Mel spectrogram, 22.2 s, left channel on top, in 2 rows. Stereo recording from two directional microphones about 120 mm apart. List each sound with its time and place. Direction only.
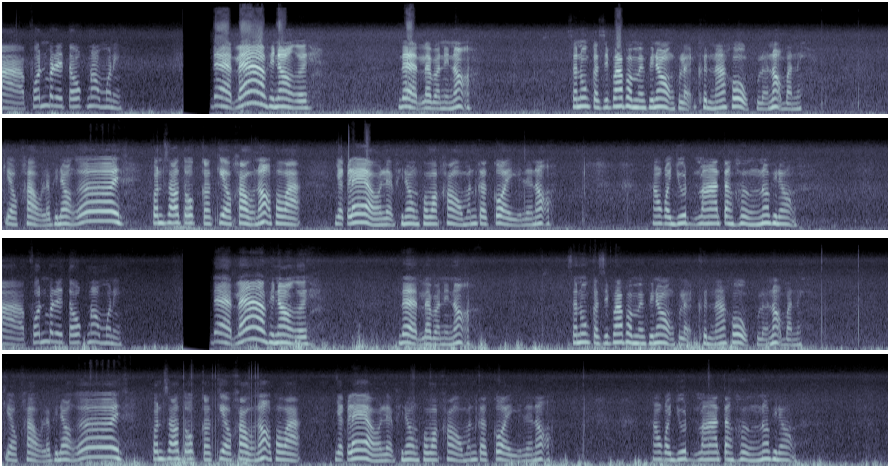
0.0 s speech: 15° right (ahead or behind)
2.6 s speech: 30° right (ahead or behind); by 3.9 s 45° right (ahead or behind)
4.9 s speech: 30° right (ahead or behind)
7.1 s speech: 20° right (ahead or behind)
11.1 s speech: 20° right (ahead or behind)
19.2 s speech: 20° right (ahead or behind)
